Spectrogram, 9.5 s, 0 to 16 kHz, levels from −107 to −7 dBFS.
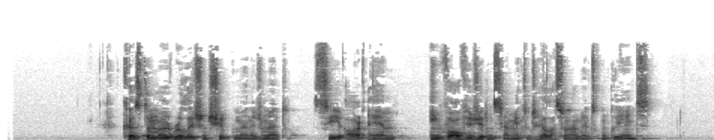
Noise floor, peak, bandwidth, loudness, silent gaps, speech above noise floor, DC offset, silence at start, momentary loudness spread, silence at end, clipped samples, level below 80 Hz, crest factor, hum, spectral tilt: -73 dBFS; -4 dBFS; 11.5 kHz; -23 LUFS; none; 50 dB; under 0.1%; 1.4 s; 12 LU; 0.85 s; under 0.1%; -66 dBFS; 20 dB; none; -4.5 dB/octave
